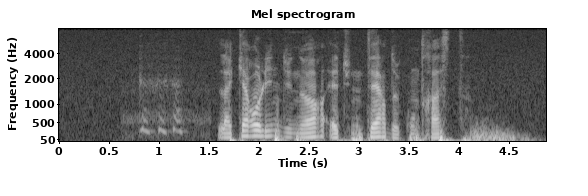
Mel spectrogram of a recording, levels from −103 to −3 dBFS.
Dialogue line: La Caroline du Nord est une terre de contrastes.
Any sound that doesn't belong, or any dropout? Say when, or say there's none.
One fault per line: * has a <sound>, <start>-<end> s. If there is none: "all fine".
* has a laugh, 0.8-1.4 s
